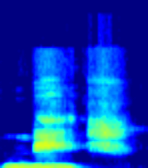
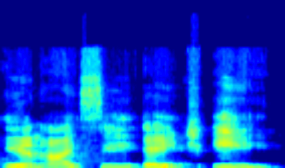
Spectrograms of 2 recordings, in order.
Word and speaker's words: niche: It is pronounced niche. Okay, but this is how it reads. This is how you spell it. It is spelled N I C H E.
